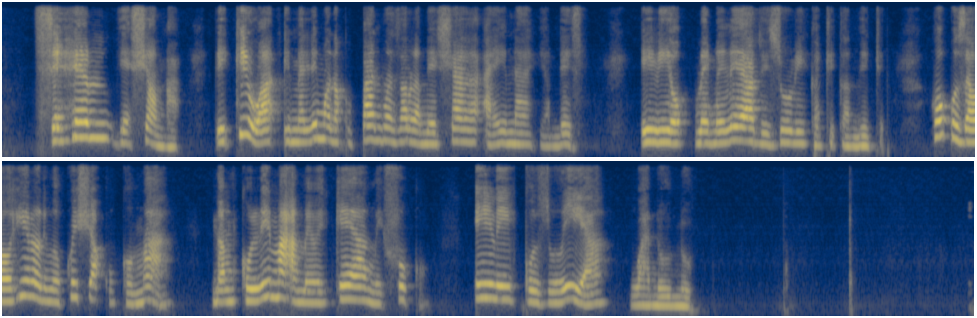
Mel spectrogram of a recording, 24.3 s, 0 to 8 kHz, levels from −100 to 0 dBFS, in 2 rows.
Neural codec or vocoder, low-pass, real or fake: codec, 24 kHz, 0.9 kbps, WavTokenizer, medium music audio release; 7.2 kHz; fake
